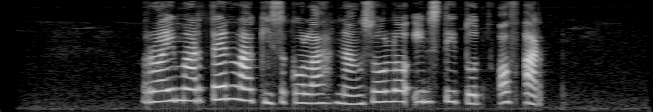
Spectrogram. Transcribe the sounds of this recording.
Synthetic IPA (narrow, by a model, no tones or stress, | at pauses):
rɔimart̪ɛnlaɡ̥i̤səkolahnaŋsoloʔinst̪it̪ut̪̚ɔfart̪̚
